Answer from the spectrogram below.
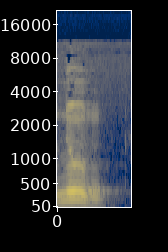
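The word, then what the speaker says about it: Nun (ن): It's the letter N in Arabic, and it's pronounced Nun.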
